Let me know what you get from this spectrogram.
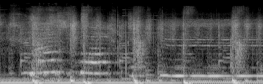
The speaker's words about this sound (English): Yeah, that is a very like dry snare right there. That is. That is sandwich dry. It's like playing on a piece of white bread.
